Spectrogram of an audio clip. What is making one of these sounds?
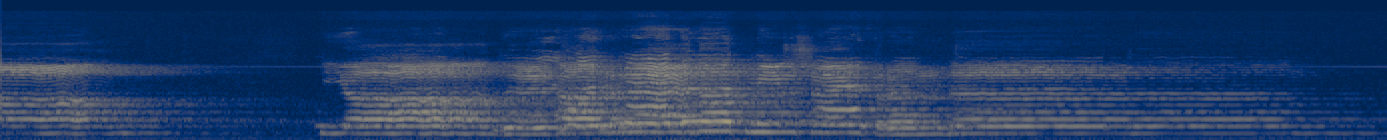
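A man sings in a deep voice.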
